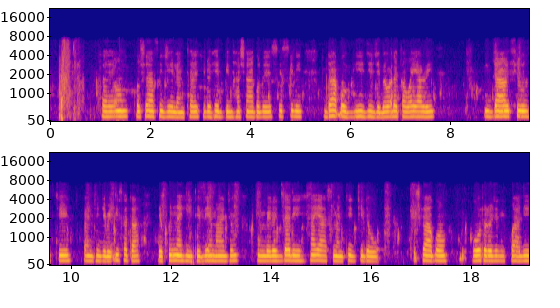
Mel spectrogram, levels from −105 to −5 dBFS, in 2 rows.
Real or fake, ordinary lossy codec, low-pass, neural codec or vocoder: fake; Opus, 24 kbps; 7.2 kHz; vocoder, 44.1 kHz, 128 mel bands, Pupu-Vocoder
